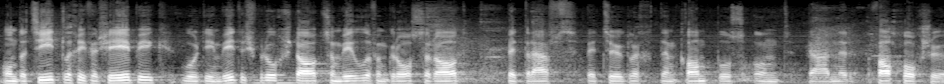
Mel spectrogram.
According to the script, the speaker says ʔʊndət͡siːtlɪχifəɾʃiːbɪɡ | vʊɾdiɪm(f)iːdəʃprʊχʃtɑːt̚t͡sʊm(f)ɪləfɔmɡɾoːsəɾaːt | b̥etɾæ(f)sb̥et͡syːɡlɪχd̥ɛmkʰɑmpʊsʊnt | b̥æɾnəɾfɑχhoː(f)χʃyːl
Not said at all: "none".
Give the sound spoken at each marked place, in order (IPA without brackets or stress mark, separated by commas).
v, v, f, none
